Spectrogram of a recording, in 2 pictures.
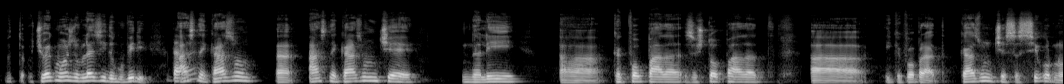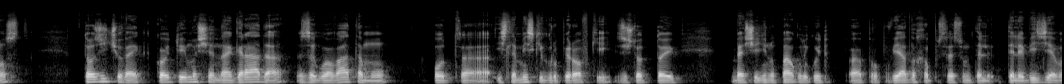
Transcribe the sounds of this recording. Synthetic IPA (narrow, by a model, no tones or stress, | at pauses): t͡ʃovɛkmɔʒɛd̪ɐvlɛzɛid̪ɐɡovid̪i | asnɛkazvəm | asnɛkazvəmt͡ʃɛ | nɐli | əkɐkvɔpad̪əzɐʃt̪ɔpad̪ət̪ | ə | ikɐkvɔpɾavʲət̪kazvəmt͡ʃɛsɐsːiɡʊɾnost̪ | t̪ɔzit͡ʃovɛkːɔjt̪ʊiməʃɛnɐɡɾad̪əzɐɡlˠɐvat̪əmu | ot̪ə̰islʲɐmisk̟iɡɾʊpiɾɔfk̟ḭzɐʃt̪ɔt̪ʊ̥t̪ɔj | bɛʃɛɛd̪inot̪malˠkʊt̪ʊkoit̪ʊ̥əpɾopovjad̪vəxəpo̥sɾɛt̪st̪vɐmɛt̪ɛlɛvizijəv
